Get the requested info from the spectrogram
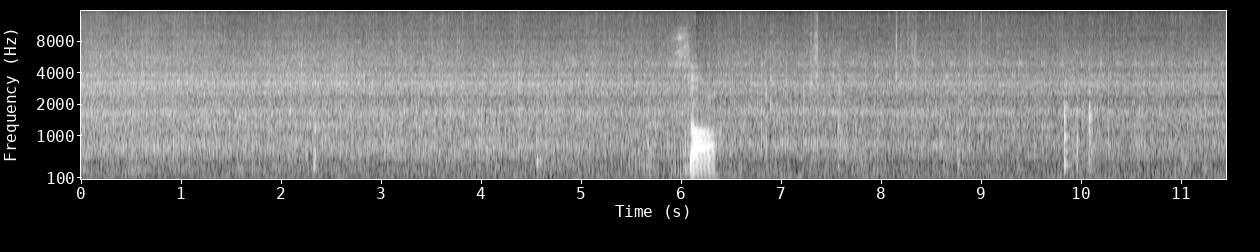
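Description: Chopped garlic, onion and chili sizzling steadily in hot oil in a frying pan, with a couple of light clicks near the end.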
